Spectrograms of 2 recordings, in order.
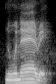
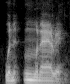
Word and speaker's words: Nwaneri: Ethan Nwaneri. Okay, I'll get this right because you don't pronounce the end.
